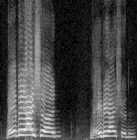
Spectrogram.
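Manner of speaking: high, loud helium voice, like inhaled balloon gas. Redoing the line as a joke: Donald Trump if he had helium. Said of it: "Donald Trump if he had helium".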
